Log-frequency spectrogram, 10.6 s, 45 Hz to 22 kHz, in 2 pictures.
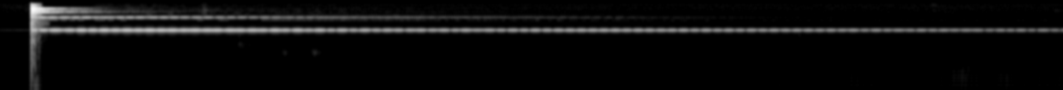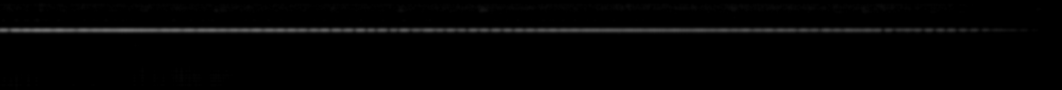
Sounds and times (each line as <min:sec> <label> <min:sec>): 0:00.1 Tibetan Bell - Chime 02 0:09.8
